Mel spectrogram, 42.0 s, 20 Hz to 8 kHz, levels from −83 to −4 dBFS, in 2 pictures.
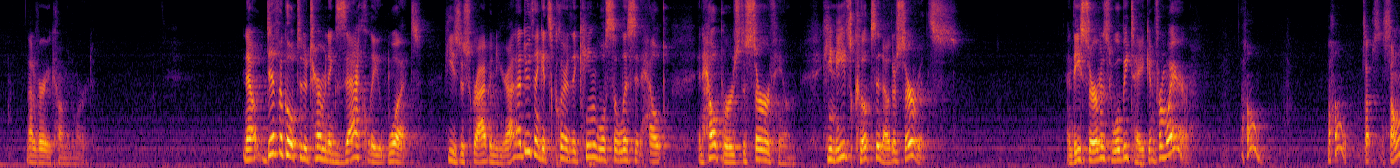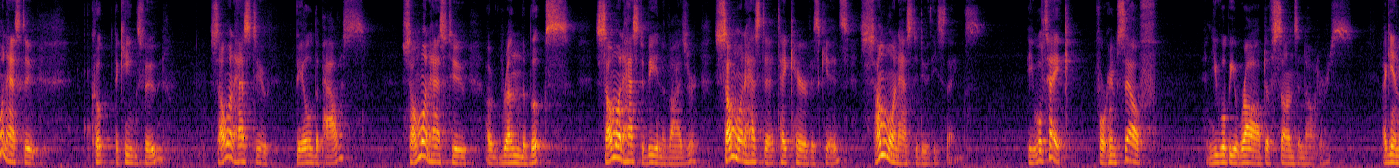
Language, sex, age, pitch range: English, male, 40-59, 115-175 Hz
